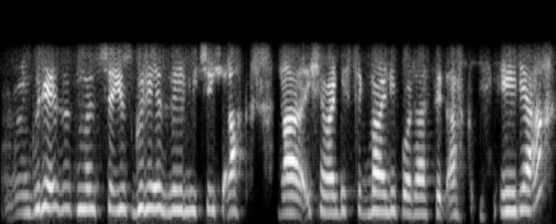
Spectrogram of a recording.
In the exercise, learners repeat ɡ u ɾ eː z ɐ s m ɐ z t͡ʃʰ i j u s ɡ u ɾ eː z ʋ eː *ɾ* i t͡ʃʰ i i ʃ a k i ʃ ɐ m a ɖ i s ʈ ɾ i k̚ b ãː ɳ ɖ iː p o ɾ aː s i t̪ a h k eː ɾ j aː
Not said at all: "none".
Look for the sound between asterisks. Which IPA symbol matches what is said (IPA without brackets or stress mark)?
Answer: l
